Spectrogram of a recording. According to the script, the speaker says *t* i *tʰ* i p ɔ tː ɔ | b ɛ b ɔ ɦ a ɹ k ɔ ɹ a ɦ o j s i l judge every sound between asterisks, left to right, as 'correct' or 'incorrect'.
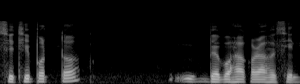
incorrect: s, correct

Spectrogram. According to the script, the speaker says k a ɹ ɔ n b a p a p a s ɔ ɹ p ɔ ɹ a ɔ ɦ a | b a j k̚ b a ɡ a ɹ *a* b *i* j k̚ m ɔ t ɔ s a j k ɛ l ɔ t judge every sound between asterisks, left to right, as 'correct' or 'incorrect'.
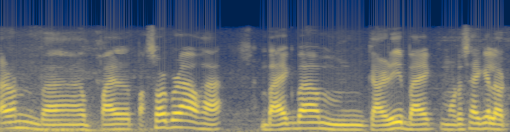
incorrect: i, incorrect: a

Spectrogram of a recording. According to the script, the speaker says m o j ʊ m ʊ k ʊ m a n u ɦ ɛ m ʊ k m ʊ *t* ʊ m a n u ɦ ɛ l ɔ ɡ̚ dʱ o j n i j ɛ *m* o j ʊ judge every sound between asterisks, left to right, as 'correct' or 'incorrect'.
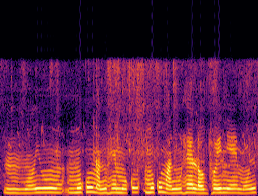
incorrect: k, correct

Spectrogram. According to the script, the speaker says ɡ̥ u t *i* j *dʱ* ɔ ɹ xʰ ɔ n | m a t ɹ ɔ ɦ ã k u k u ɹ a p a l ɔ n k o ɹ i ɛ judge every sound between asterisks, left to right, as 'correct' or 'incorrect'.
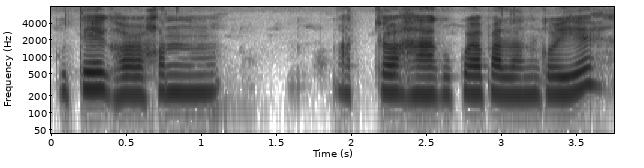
incorrect: e, incorrect: ɡʱ

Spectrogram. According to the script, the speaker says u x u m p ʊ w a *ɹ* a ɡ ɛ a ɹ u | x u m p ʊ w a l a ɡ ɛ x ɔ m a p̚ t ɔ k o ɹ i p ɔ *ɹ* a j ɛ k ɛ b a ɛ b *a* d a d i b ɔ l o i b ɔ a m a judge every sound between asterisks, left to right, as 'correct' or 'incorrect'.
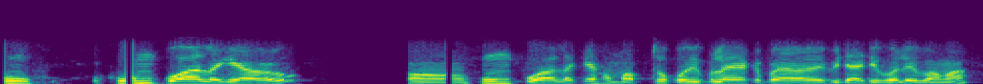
incorrect: l, incorrect: l, incorrect: i

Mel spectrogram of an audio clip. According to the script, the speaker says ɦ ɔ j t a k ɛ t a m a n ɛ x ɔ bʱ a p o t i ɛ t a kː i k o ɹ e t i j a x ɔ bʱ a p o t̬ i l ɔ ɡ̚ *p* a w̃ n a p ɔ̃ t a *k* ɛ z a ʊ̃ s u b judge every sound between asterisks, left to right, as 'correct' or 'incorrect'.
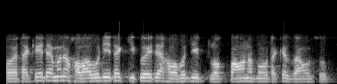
correct, correct

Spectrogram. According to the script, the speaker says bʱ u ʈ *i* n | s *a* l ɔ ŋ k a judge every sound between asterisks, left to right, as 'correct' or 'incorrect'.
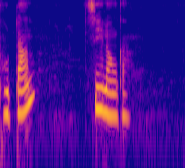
incorrect: a, incorrect: i

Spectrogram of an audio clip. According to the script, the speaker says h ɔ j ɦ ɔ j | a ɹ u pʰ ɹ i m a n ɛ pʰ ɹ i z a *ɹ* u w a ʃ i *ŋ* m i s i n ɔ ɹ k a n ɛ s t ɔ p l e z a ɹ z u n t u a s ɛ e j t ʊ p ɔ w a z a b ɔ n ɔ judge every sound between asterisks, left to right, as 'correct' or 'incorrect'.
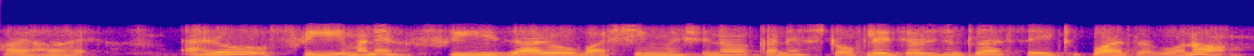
correct, correct

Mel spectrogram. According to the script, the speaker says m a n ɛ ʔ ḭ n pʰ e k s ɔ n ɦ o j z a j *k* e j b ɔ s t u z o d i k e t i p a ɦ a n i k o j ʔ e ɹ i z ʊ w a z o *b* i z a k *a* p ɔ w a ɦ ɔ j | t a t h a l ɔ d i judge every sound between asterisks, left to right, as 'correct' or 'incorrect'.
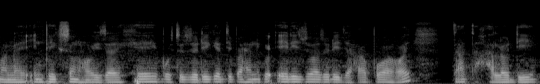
incorrect: x, incorrect: d, correct

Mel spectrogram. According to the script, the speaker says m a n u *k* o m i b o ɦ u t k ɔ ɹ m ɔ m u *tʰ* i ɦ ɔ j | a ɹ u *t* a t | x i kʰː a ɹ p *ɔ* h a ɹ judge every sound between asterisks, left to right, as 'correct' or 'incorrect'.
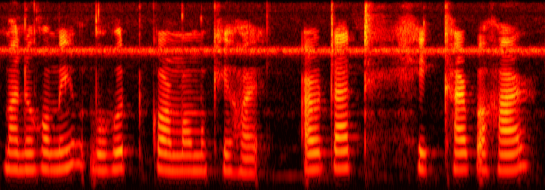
incorrect: x, incorrect: kʰ, correct, correct

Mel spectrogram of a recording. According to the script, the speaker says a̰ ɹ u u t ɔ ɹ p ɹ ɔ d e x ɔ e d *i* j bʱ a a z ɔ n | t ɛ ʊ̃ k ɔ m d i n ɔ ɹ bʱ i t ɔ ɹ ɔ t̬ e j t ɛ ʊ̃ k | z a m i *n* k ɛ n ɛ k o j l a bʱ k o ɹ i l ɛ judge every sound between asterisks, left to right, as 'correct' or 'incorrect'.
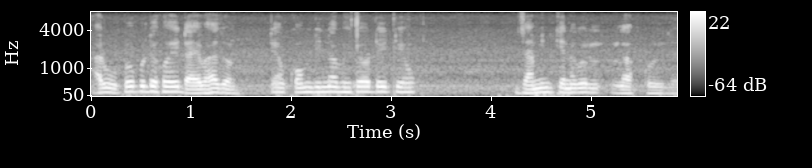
incorrect: a, correct

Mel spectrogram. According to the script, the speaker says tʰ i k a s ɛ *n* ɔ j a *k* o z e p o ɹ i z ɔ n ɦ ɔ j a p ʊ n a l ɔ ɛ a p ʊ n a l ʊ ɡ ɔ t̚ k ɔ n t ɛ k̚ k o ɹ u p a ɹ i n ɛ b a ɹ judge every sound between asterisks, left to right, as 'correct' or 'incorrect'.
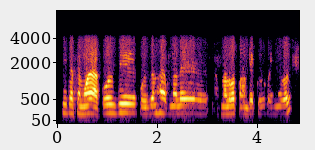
incorrect: m, correct

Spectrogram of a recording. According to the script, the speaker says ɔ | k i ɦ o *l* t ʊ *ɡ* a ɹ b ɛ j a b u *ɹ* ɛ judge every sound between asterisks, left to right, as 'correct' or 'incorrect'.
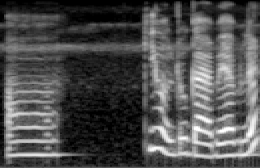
correct, correct, incorrect: l

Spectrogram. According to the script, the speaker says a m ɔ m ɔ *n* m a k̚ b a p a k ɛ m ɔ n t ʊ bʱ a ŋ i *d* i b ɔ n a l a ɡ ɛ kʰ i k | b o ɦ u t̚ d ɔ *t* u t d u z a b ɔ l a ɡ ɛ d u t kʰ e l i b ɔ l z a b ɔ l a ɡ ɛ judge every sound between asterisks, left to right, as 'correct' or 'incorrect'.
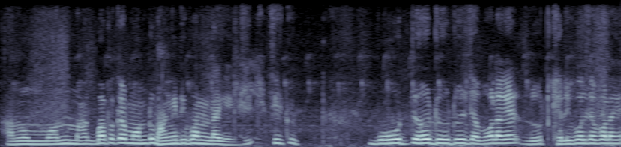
correct, correct, incorrect: d

